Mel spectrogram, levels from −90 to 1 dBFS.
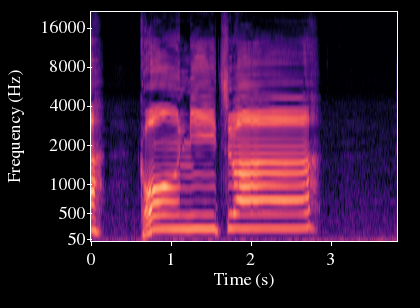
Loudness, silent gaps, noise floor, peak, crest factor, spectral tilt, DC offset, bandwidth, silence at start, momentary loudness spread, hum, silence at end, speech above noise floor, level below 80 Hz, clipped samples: -18 LUFS; none; -53 dBFS; -2 dBFS; 18 dB; -3 dB/octave; under 0.1%; over 20 kHz; 0 s; 9 LU; none; 1 s; 34 dB; -54 dBFS; under 0.1%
